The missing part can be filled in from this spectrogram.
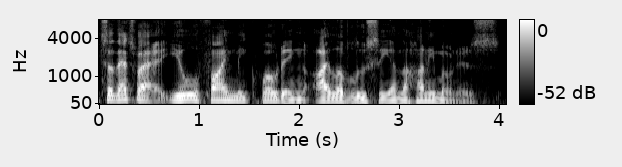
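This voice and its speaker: Guesting on a podcast, this middle-aged playwright and English professor from New York City talks with medium pitch, lively intonation, and a moderate pace. He's opinionated and emphatic, repeating phrases to drive points home in a conversational interview. There's no room sound, just a clean studio capture.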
